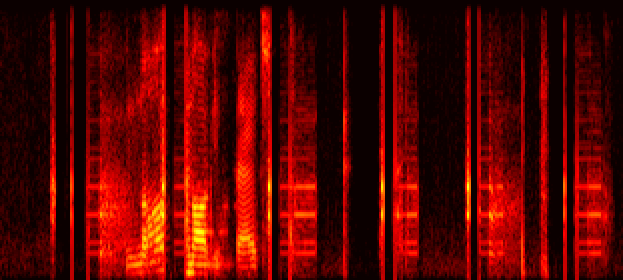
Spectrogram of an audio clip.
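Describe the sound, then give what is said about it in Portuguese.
A series of short, bright keypad tones from someone typing on a cell phone during a group call beeps out in an irregular rhythm, some in quick bursts, mixed with a stretch of talking voices partway through. “Tem um celular fazendo barulho.”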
